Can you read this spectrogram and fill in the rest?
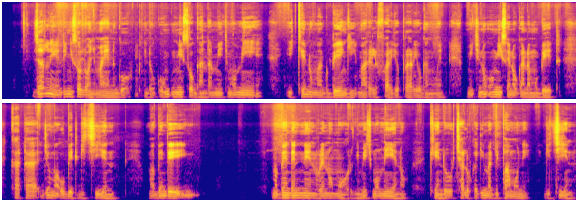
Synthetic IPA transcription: d͡ʒalnɪendɪŋisɔlɔɲmaɛnɡɔkendoŋisɔɡandamɪt͡ʃmɔmɪjɛikʰenomaɡbeŋɡimaɾɛlfaɾjɔpɾaɾjɔɡaŋwɛnmit͡ʃnoʔoŋisɛnɔɡandamobedkʰatad͡ʒɔma̰ʔobetɡit͡ʃien | mabɛnde | mabɛndɛnɛnɾɛnɔmɔrɡimit͡ʃmɔmɪɛnɔkʰendot͡ʃalʊkaɡɪmaɡɪpamɔnɪ | ɡit͡ʃien

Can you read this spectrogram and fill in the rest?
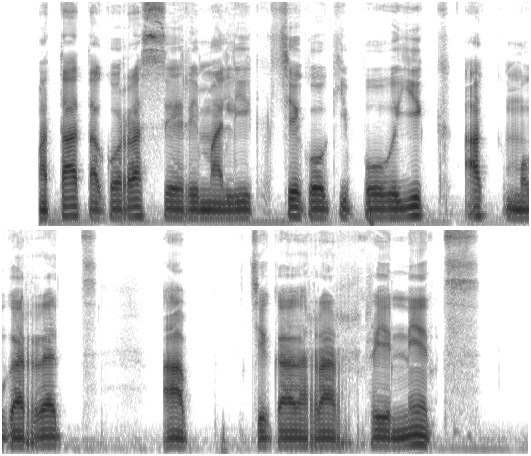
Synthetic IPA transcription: mat̪at̪akoɾaseɾimalikt͡ʃekokipojika̰k̚moɡaɾɛt̪̚ | ap̚ | t͡ʃekaɾarenet̪

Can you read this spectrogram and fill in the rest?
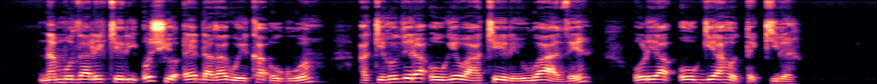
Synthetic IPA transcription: namoðaɾekeɾiʔoɕiɔʔɛːdaɣaɣwekaʔoɣuɔ | akeɦoðeɾaʔoɣewakeːɾeuwaðe | oɾeaoŋɡeaɦotɛkiɾɛ

